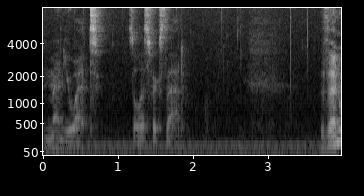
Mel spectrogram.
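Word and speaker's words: Manuxet: i mispronounced next time it's actually pronounced manuet so let's fix that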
